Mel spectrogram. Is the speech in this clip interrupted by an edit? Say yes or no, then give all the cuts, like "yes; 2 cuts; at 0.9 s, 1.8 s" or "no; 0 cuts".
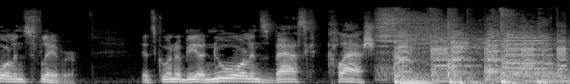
no; 0 cuts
